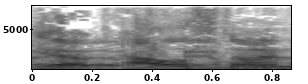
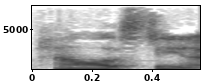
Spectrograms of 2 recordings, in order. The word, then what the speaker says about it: Palestine: Yeah, it's pronounced Palestine. I've heard like both my grandparents who used to live there call it that, and I've heard Ron Paul mention it at one point and call it that. – Yeah. – For whatever reason, it's pronounced that way, even though the Middle Eastern area is pronounced differently.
